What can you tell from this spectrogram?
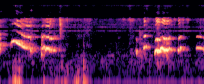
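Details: Rescued puppies give long downward-sliding whines, a few soft low grumbles, then after a short quiet spell a fresh cluster of high, wavering whimpers.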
